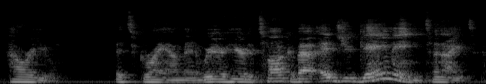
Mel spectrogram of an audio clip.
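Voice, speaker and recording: A hoarse man chatting on a livestream with an everyday mid-range pitch. He rambles, circling back with fillers and false starts. His voice sits back from the mic in a roomy space. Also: lively intonation, normal speed, fairly bright tone, recorded from a distance. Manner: rambling, many fillers and restarts. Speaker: game store livestream host. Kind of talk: casual livestream talk.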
